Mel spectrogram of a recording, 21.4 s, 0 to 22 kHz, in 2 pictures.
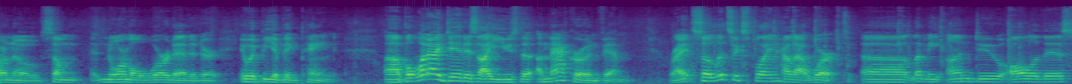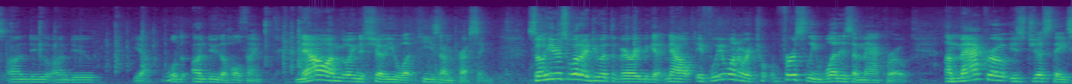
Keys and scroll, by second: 16.8 0.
